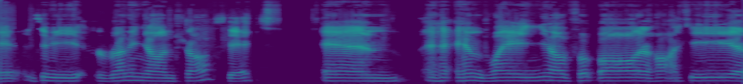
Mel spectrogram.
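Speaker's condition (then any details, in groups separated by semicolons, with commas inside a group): Congenital muscular dystrophy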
